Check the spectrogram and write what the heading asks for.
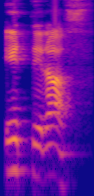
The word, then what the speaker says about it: اعتراف: تلفظ ہے افادیت، انسانیت۔ اعتراف، تے کے نیچے زیر کا خاص خیال رکھا جانا چاہیے۔ اعتراف۔ شمولیت، اب دیکھیے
